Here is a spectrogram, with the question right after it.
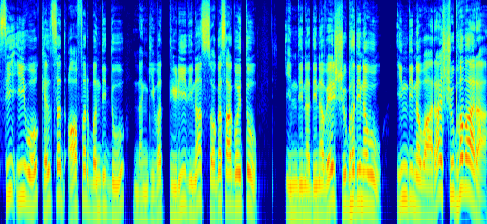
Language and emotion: Kannada, happy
